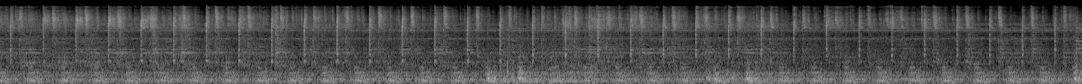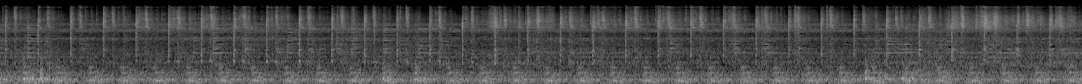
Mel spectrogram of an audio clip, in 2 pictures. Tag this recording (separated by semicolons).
machinery; industrial; robotic; motor; presse; machine; noise; manufactur; whir; fabrik; press; maschienenmusik; maschine; pump; mechanical; factory; hydraulic; robot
